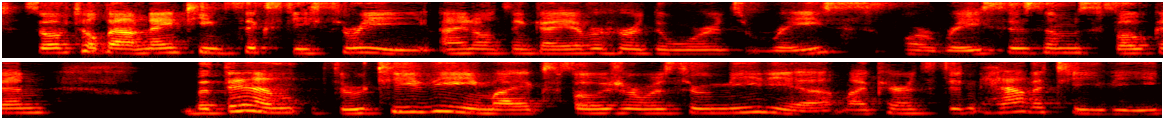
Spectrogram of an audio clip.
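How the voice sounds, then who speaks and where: Here a woman talks at a moderate pace and medium pitch. Her tone is dark and mellow, with ordinary pitch variation. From Southern California. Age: 60s. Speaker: university faculty and facilitator. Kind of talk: personal storytelling in group discussion.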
